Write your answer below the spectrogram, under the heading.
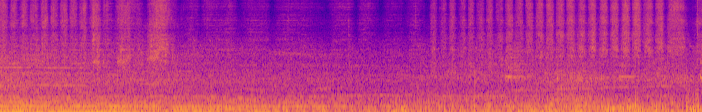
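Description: Hand sanding of an aluminum alloy wheel rim: sandpaper scraped back and forth over the spokes and rim edge, settling into quick even strokes, about five a second, in the second half. A low engine drone runs underneath and fades out in the first two seconds.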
